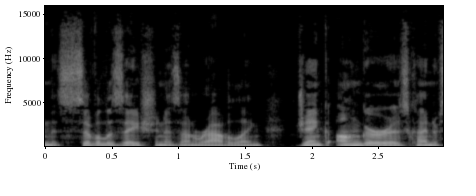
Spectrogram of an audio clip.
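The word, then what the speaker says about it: Cenk: And then Jenker, is that how you say his name?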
